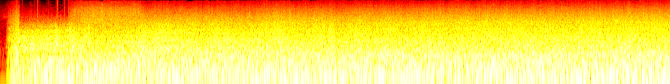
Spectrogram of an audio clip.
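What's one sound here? A four-engine turboprop transport plane drones in flight.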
